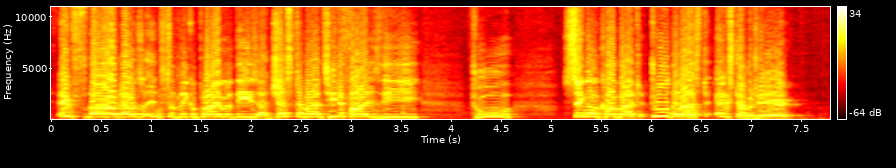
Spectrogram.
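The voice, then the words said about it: Formal proclaiming herald voice. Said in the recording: “that's how heralds talk, isn't it? I want to do my herald voice.”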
